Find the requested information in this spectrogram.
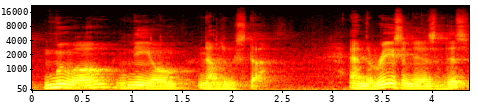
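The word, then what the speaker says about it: Muonionalusta: It's pronounced Muonio-Nalusta.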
